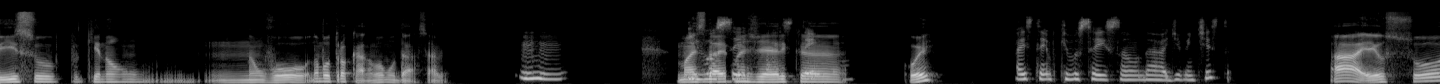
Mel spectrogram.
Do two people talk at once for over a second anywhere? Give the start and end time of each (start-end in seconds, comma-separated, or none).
6.8-8.5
